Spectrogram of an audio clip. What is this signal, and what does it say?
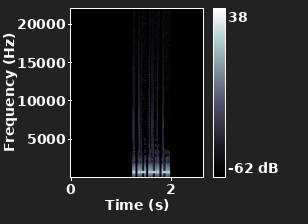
Morse code, heard as a keyed tone, about 44 wpm, 700 Hz. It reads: EARN
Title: Top 1251-1500 Words 45wpm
